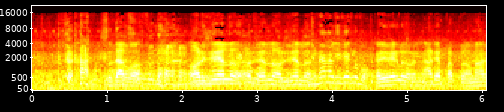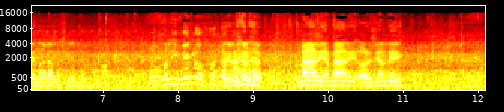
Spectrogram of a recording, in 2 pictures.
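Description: Young men laugh and chatter nearby.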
